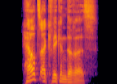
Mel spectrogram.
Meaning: strong/mixed nominative/accusative neuter singular comparative degree of herzerquickend
- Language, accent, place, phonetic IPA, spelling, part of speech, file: German, Germany, Berlin, [ˈhɛʁt͡sʔɛɐ̯ˌkvɪkn̩dəʁəs], herzerquickenderes, adjective, De-herzerquickenderes.ogg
